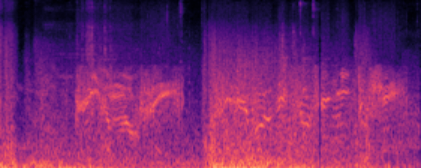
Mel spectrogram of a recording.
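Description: Deep tank cannon booms from World of Tanks Blitz, with a heavier blast midway, sounding under steady talk and game background noise.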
